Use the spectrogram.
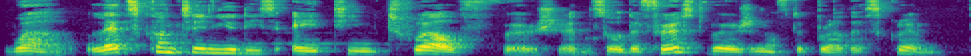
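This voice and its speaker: A woman's voice: low-pitched, big pitch swings, normal speed, warm tone. A woman storyteller narrating a fairy tale, reading it aloud.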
